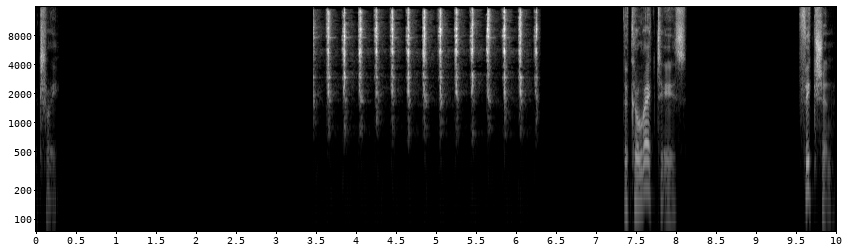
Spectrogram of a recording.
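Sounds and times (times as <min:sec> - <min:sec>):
clock ticking: 0:03.5 - 0:06.3.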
